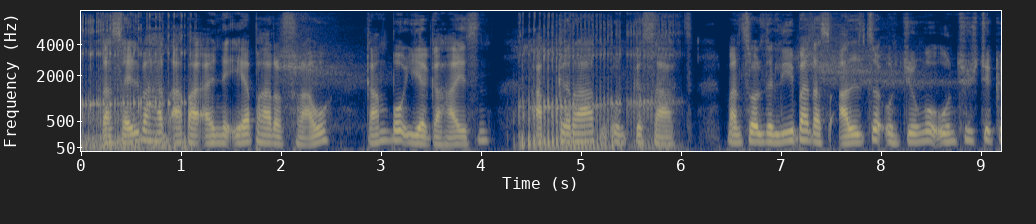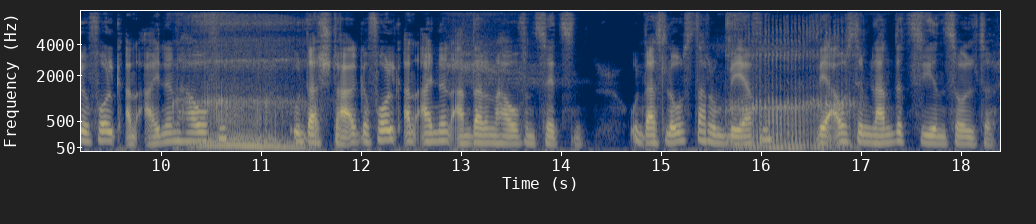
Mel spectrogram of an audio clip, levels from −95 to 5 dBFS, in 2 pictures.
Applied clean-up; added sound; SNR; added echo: none; Breathing; 12 dB; none.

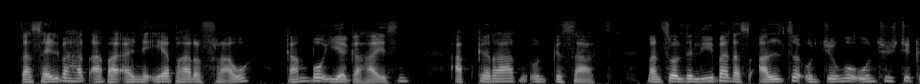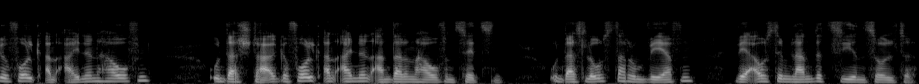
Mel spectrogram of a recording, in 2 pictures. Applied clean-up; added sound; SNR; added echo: none; none; none; none.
